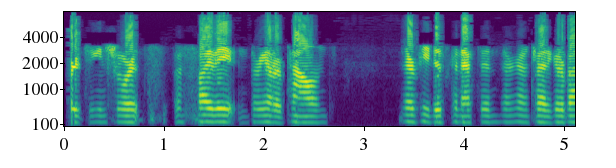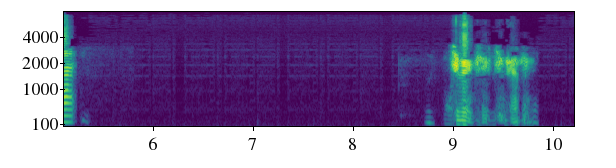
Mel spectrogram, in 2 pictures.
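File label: Simulcast police department, scanner audio trunk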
